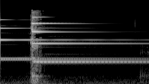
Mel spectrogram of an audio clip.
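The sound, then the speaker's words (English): An old-fashioned bicycle bell gives one bright metallic ding, its clear ringing tone hanging on and slowly fading. It stands alone, with no talking. “Of course, the bells of days of old are still around.”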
